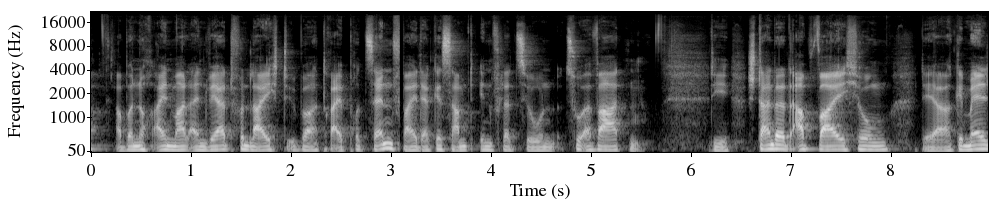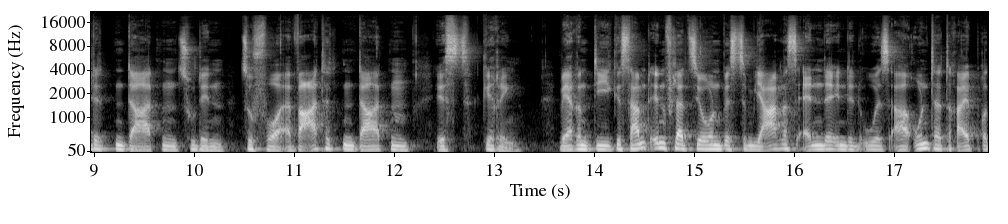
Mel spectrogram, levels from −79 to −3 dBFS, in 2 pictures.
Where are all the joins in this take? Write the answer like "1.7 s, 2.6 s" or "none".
3.1 s, 6.2 s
